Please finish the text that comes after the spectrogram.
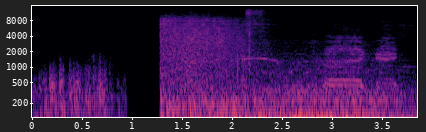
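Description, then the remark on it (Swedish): After a brief murmur of voices and a moment of silence, a huge, roaring blast erupts in Beirut, the Lebanese capital, and keeps rumbling with deep, booming low end, loud, as faint voices sound beneath it. “Det var en massive explosion.”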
